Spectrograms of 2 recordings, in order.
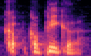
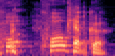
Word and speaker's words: Koepka: I thought it was Kupka. Kupka, whatever. I don't know how to say it. How do you say it? It reads Kopika in my head. Kepka. Kepka. Okay, pronounce Kepka.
